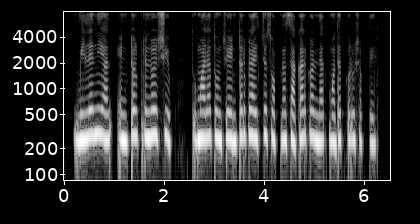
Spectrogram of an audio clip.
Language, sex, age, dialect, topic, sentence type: Marathi, female, 25-30, Varhadi, banking, statement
